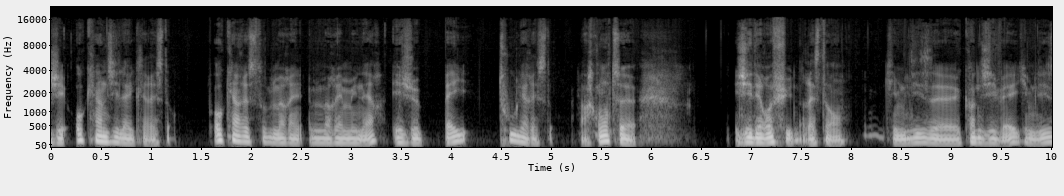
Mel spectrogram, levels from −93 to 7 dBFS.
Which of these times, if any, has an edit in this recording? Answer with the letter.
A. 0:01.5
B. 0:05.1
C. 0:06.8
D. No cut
D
